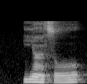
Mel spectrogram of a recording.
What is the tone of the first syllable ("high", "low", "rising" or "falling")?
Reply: falling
